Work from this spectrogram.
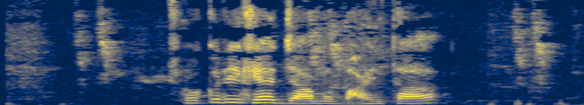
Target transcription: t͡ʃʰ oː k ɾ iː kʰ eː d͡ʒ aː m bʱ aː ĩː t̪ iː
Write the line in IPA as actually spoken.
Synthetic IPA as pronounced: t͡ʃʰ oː k ɾ iː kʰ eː d͡ʒ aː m bʱ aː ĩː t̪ aː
